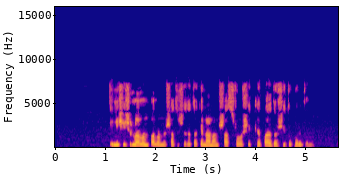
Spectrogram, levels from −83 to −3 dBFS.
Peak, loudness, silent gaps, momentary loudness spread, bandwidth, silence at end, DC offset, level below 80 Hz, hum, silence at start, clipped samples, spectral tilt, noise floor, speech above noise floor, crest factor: -2 dBFS; -20 LUFS; none; 9 LU; 7.8 kHz; 0.5 s; under 0.1%; -62 dBFS; none; 1.1 s; under 0.1%; -3.5 dB/octave; -71 dBFS; 50 dB; 20 dB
